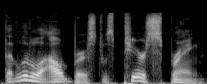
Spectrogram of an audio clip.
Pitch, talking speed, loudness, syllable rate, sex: 125 Hz, 175 wpm, -16 LUFS, 4.1 syllables/s, male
